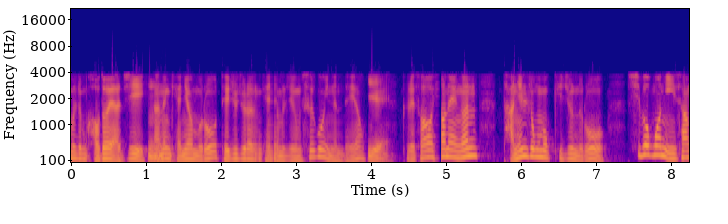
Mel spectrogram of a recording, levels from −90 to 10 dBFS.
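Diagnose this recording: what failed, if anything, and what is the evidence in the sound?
The network stage failed, causing packet loss with pitch repetition at two points in this speech. From 2.43 to 2.75 s, about 210 ms goes missing in scattered gaps, none longer than 50 ms, heard as a buzzy, held warble. At 4.87 to 4.94 s, a single 70 ms gap holds briefly, then fades into silence before the speech returns with a short cross-fade. The receiver loops the last pitch cycle into each hole, so the waveform shows identical repeating periods, and the spectrogram shows frozen, evenly spaced harmonics.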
